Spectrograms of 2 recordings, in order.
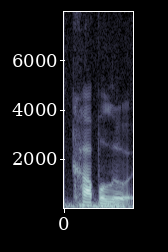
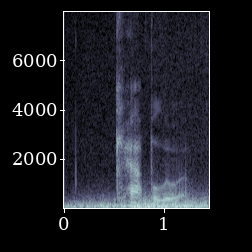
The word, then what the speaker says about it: Kapalua: By the way, it's Kapalua. It's not Kapalua. It's Kapalua.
